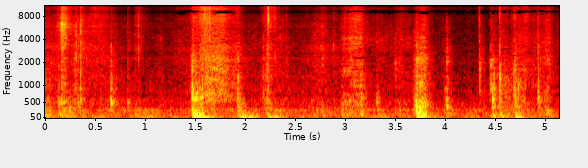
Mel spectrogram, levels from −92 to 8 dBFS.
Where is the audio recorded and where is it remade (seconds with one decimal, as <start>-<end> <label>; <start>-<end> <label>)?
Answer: 0.0-1.3 remade; 1.3-1.9 recorded; 1.9-3.0 remade; 3.0-5.1 recorded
